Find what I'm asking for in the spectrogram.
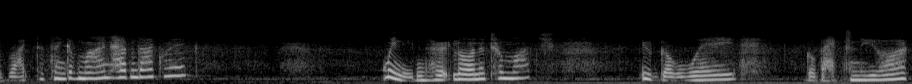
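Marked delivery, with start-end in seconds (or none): none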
